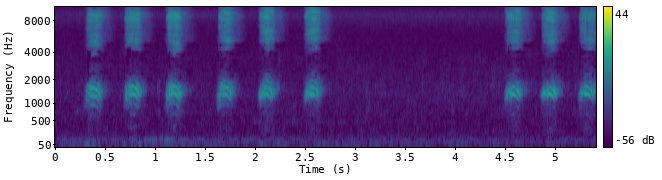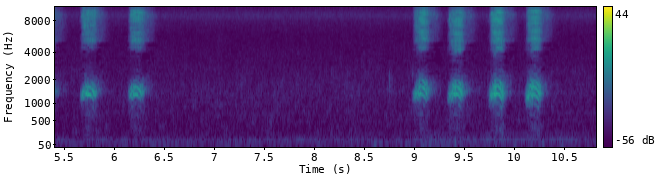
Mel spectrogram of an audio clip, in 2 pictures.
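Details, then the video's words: Common raven uttering three bursts of harsh, rapid croaking calls, about five or six notes per burst, separated by short silences. "Raven says never more"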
